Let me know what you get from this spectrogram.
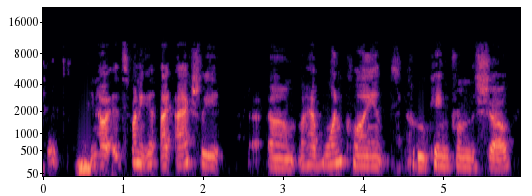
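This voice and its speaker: A woman co-hosting a podcast in casual conversation, speaking in a tentative, reflective and halting way. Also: on the low side, sharp tone, husky, low-quality recording. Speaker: podcast co-host. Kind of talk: casual spiritual chat.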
